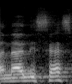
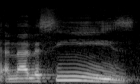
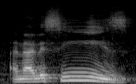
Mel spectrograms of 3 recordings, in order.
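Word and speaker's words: analyses: SES कर देता है, मगर कई लोग जिनको प्रोनाउंसिएशंस नहीं पता होती उसको एनालिसिस पढ़ते हैं, नहीं एनालिसीज, एनालिसिस, एनालिसीज, ठीक है।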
